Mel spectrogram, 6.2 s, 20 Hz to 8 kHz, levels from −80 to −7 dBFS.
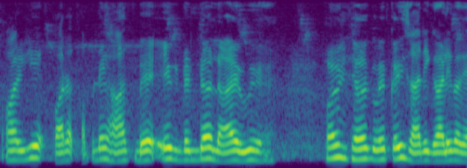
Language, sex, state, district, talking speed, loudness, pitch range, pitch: Hindi, male, Uttar Pradesh, Jalaun, 190 wpm, -21 LUFS, 160-190 Hz, 170 Hz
